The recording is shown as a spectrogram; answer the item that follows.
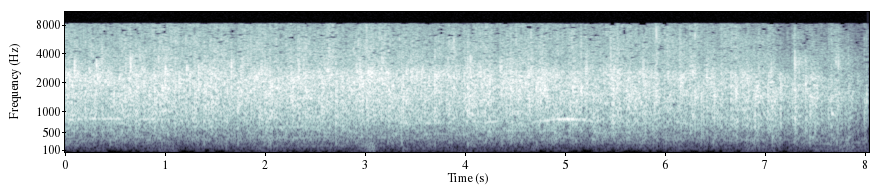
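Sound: audience clapping hands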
